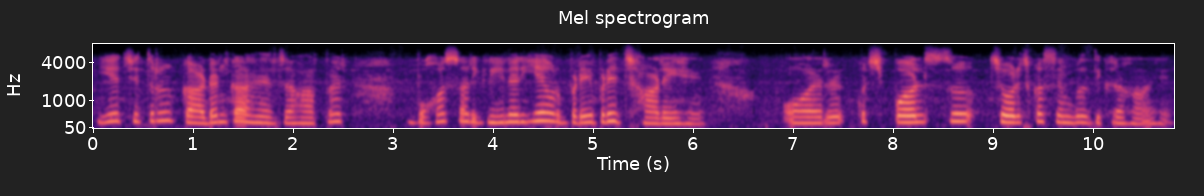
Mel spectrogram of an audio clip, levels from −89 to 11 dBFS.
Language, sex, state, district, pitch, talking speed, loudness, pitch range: Hindi, female, Maharashtra, Solapur, 230 Hz, 135 wpm, -18 LUFS, 210-265 Hz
